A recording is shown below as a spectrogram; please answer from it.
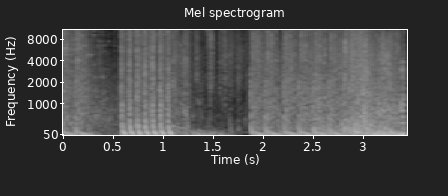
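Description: Rapid automatic gunfire in Fortnite, loud close bursts of evenly spaced shots, a brief pause, then a longer dense stream of fire continuing to the end, with no talk.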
